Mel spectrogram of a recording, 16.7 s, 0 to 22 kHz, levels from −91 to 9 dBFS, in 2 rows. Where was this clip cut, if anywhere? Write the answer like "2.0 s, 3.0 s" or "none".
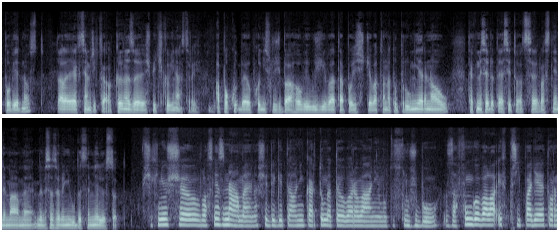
none

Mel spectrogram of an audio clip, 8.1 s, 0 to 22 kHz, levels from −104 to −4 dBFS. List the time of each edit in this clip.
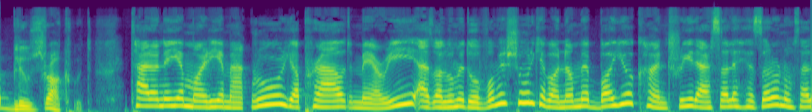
1.2 s

